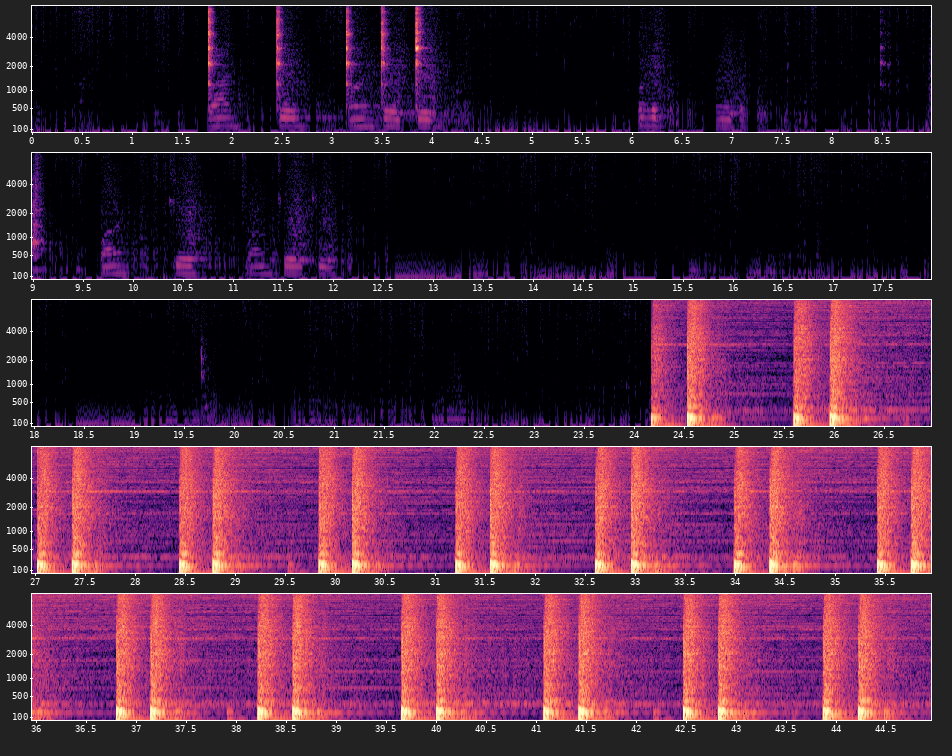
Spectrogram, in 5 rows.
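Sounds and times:
bottom snare drum: 24.2s - 25.0s, 25.6s - 30.6s, 31.2s - 39.0s, 39.7s - 44.7s.

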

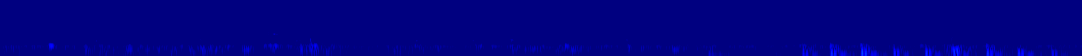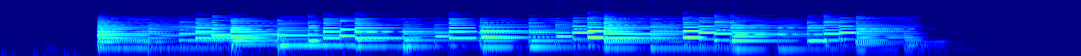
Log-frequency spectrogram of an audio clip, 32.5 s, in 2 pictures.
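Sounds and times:
piano note B: 17.7s - 30.3s.

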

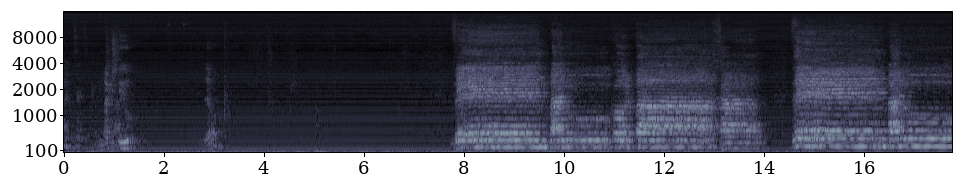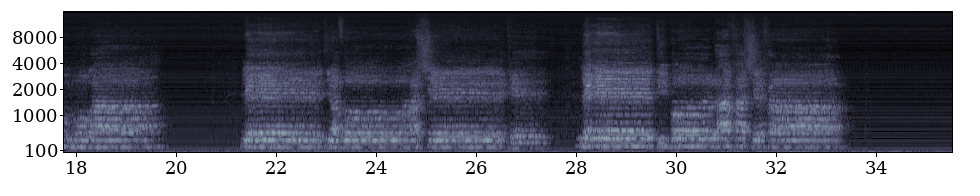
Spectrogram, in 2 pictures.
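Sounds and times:
choir singing in room: 7.8s - 19.9s, 21.3s - 33.5s.

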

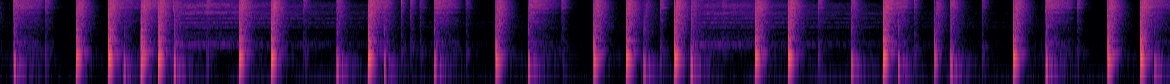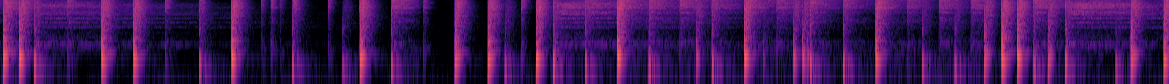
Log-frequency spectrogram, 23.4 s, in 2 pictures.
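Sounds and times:
snare drum: 0.8s - 2.8s, 6.0s - 8.0s, 8.8s - 9.5s, 11.1s - 13.2s, 16.3s - 23.3s.

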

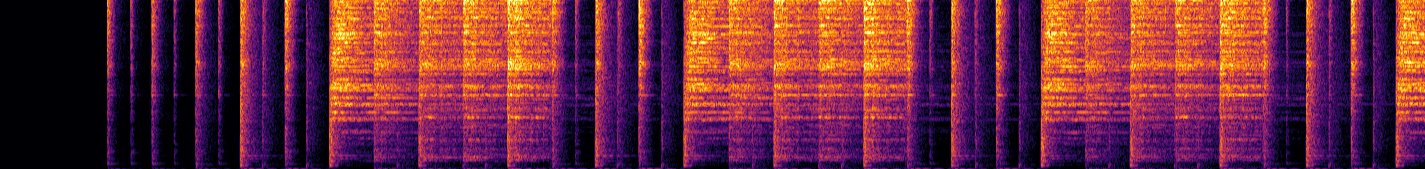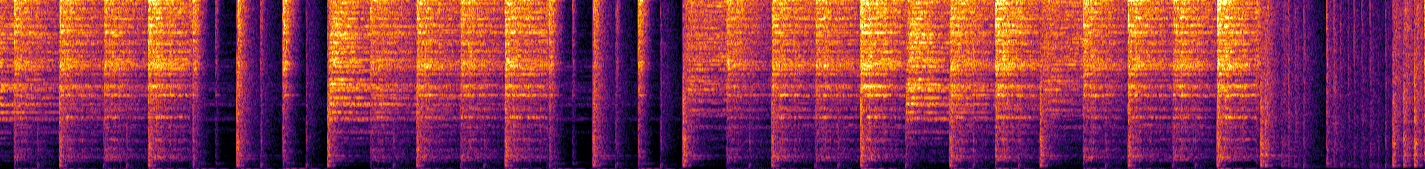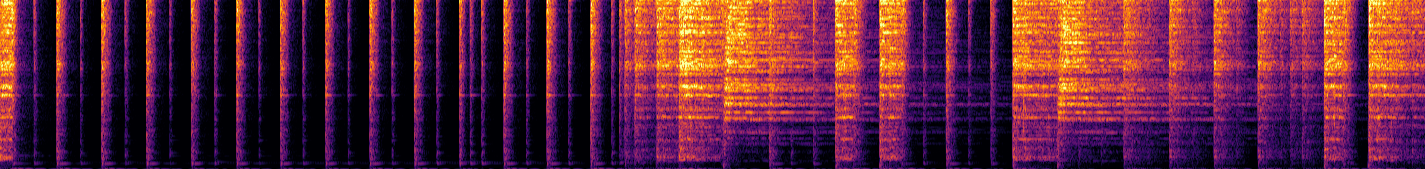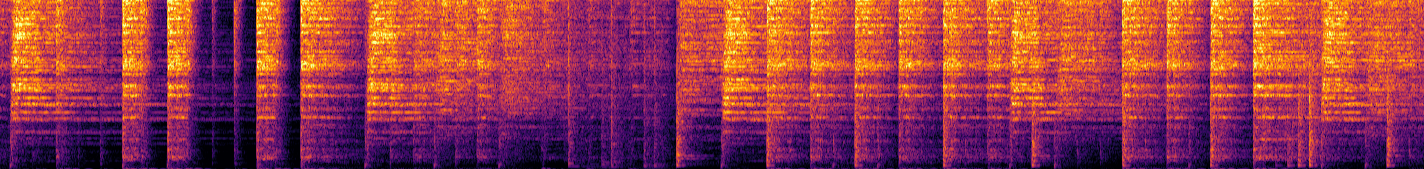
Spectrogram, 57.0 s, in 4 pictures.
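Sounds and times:
hi-hat: 1.1s - 27.0s, 28.4s - 56.9s.

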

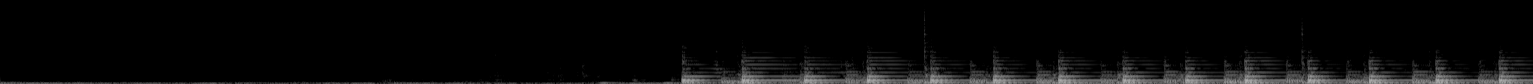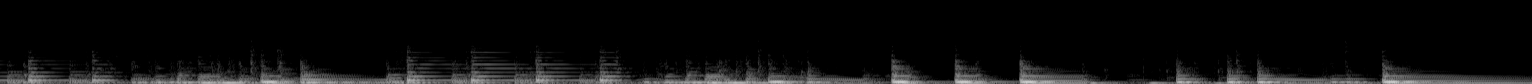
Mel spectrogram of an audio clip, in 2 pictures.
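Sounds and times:
bass sound: 6.8s - 30.6s.

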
